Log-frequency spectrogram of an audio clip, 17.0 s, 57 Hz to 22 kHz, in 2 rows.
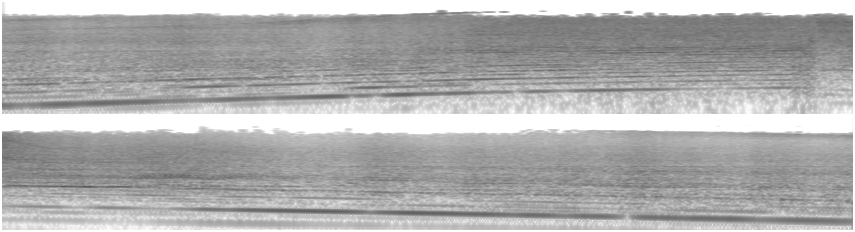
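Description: Turbocharged 2006 Subaru STi flat-four making a full-throttle dyno pull: the engine note climbs steadily through the revs for about eight seconds, then falls away as the car winds back down on the rollers.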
